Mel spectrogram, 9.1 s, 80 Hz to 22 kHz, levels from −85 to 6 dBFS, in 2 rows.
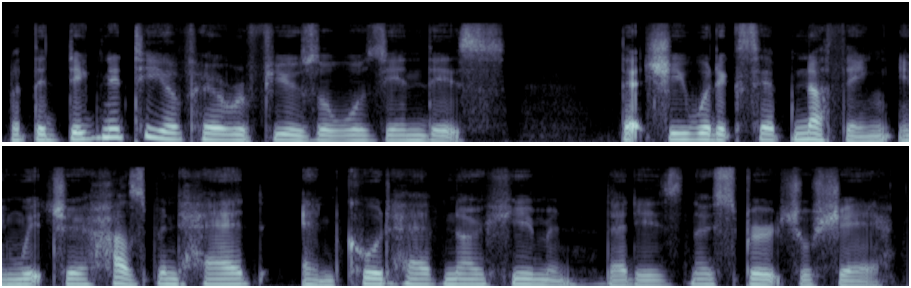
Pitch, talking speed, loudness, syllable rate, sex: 150 Hz, 185 wpm, -23 LUFS, 5.0 syllables/s, female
